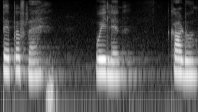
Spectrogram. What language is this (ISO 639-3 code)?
kok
